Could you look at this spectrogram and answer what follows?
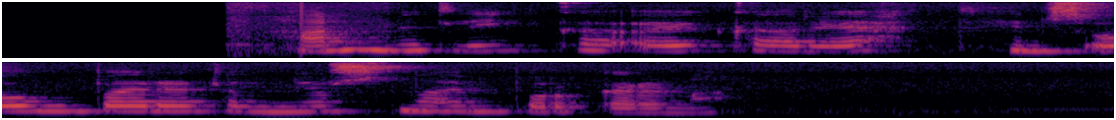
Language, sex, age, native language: Icelandic, female, 30-39, Icelandic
